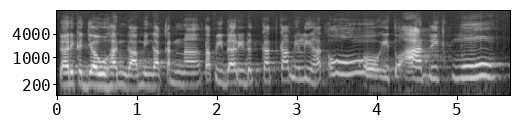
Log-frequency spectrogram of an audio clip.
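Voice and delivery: loud, high-pitched preaching of the story. Acted. Preacher telling the parable at full voice. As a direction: preach it out to the congregation.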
